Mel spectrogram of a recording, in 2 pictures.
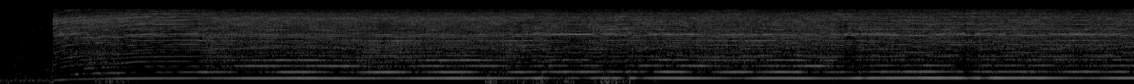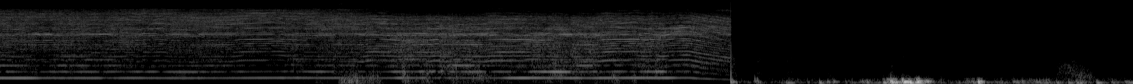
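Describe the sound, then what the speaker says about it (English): Power tool rounding off the sharp edges of a Starboard plastic sheet, a steady high-pitched whine held for about eighteen seconds, then stopping and followed by a few handling knocks. "So we're just going to go ahead and round those all off."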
